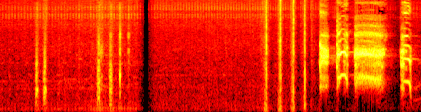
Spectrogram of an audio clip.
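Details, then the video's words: Red junglefowl used as a decoy: soft taps, then sharp clicks, then a short raspy four-part crow with a held middle note. "ไก่ต่อ เสียงไก่ต่อ ไก่ป่า"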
